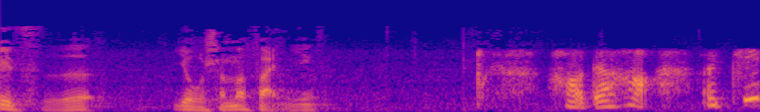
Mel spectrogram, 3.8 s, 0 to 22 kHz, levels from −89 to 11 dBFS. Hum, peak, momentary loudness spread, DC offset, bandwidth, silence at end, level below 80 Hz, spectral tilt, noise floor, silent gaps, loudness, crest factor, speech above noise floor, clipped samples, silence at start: none; -2 dBFS; 15 LU; under 0.1%; 8.4 kHz; 0 s; -54 dBFS; -6 dB/octave; -54 dBFS; none; -25 LUFS; 22 dB; 31 dB; under 0.1%; 0 s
